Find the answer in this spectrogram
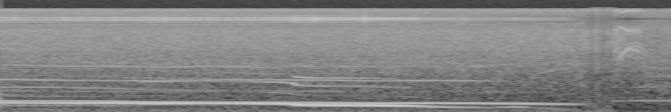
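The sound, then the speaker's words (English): A single long, wavering howl rises slightly, holds steady, then slides downward before fading out, heard alone at a distance against a quiet background. “for example, a wolf, but because it's a considerable distance from the recorder, there's no way to know for sure.”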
